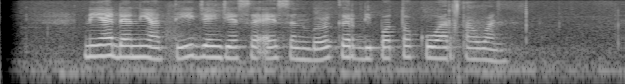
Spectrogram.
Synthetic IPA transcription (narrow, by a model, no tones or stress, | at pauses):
niadaniat̪id͡ʒɨŋd͡ʒɛsəʔɛsənbəlkɨrdipɔt̪ɔkuwart̪awan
